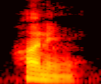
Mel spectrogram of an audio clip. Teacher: the H is pronounced like the Spanish jota. Say the word below and use the breathy sound. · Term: H sound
